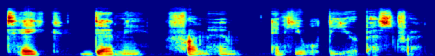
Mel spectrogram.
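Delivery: slow, low, conspiratorial whisper; secret whisper. Retold or imitated. Telling his friend the secret to winning Aiden over, whispered slowly. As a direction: lean in and breathe the secret slowly.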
